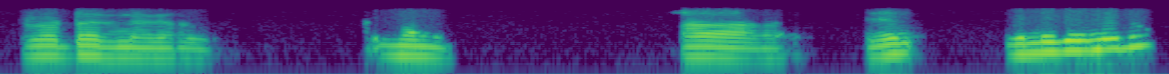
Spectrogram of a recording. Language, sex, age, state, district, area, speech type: Telugu, male, 18-30, Telangana, Khammam, urban, conversation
